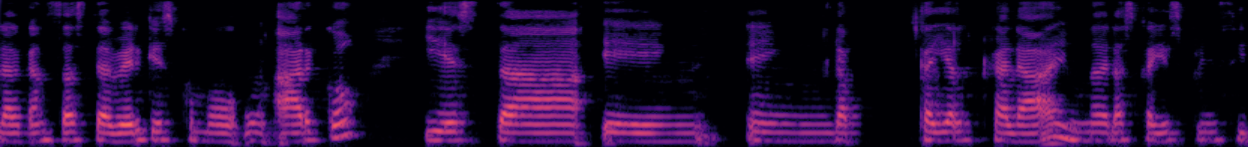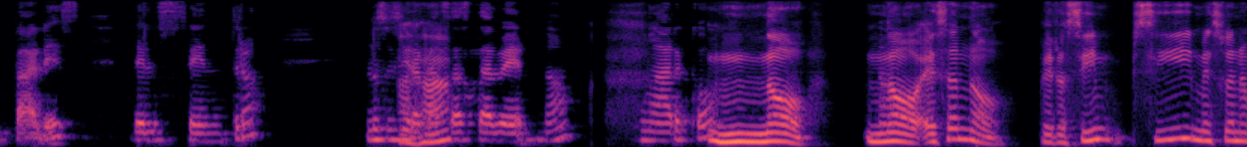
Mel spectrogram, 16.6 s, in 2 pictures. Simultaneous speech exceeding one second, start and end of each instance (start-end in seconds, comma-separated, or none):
none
